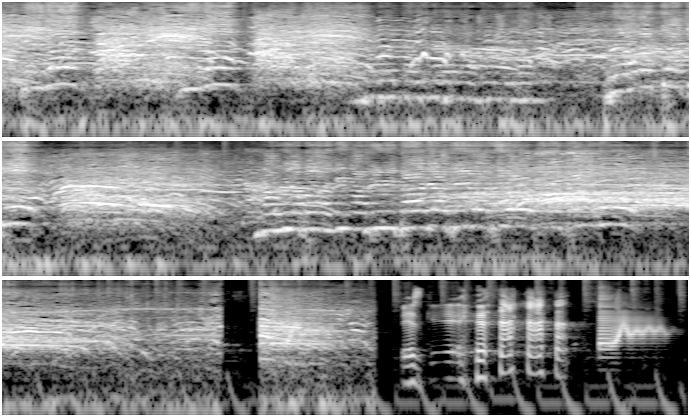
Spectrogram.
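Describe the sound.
A large crowd shouts together in loud, overlapping voices, like a chant answered back at a concert, sustained for several seconds before breaking into scattered cheers and noise.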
